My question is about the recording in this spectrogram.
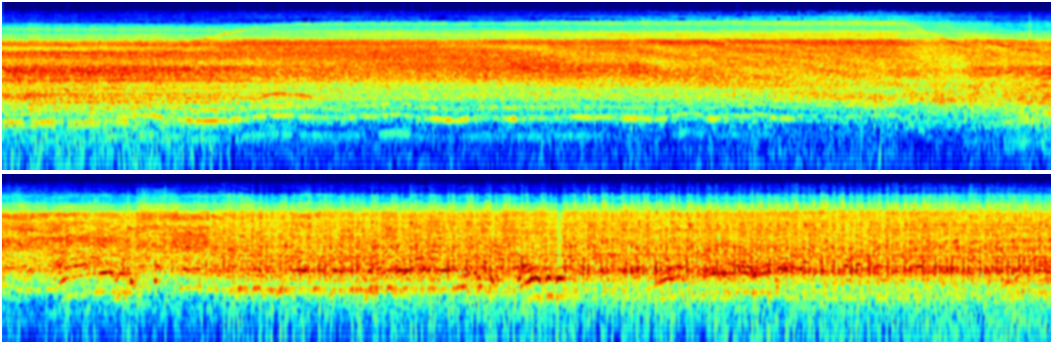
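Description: Superstock pulling tractor's diesel engine running at full power through a pull, loud throughout, with a high whine that rises over the first few seconds, holds, and falls away about thirteen seconds in.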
